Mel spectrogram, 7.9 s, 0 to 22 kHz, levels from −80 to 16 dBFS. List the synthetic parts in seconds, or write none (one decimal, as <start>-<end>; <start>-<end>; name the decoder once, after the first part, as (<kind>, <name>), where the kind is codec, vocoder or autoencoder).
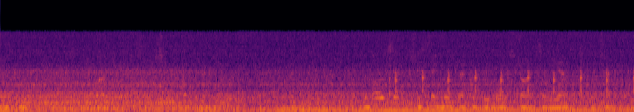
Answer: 0.0-4.4 (vocoder, Vocos)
